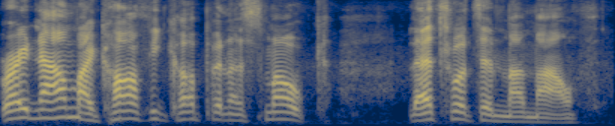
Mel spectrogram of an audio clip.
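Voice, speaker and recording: A man's voice: on the high side, sing-song, unhurried, pushed and bright. A man, chatting casually and teasingly with viewers on his live stream. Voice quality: raspy.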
